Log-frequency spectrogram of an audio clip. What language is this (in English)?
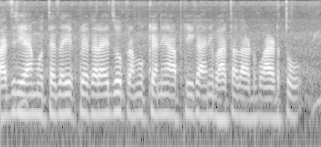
Marathi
